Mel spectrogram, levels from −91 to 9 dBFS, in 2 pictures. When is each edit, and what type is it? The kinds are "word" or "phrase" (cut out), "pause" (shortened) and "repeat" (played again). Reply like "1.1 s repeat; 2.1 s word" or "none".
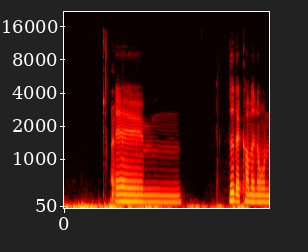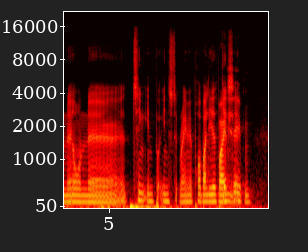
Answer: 4.2 s repeat; 7.2 s phrase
